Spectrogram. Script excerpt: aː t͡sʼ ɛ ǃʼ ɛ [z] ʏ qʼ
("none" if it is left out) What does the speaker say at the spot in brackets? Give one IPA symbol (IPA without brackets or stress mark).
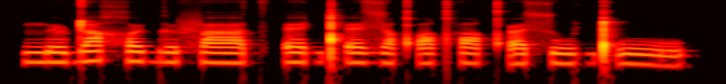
z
